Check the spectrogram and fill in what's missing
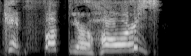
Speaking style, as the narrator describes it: She yelled

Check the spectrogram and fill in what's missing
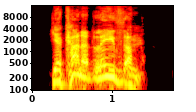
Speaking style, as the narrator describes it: Luca shouted

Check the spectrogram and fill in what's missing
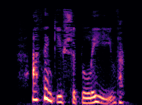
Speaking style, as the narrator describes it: snapped Mrs

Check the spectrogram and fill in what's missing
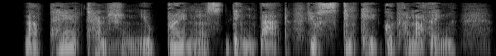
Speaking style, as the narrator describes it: Mimi hissed

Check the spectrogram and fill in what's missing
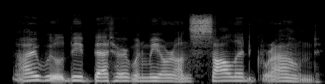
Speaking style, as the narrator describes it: she moaned

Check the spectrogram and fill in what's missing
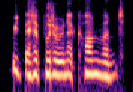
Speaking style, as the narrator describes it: Mama said hysterically, and she began to cry

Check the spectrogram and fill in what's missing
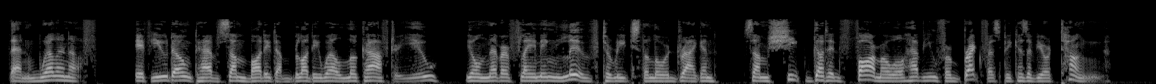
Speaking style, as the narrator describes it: Uno growled

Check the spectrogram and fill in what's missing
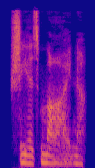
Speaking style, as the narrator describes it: Wolf repeated, his voice tinted with a low growl

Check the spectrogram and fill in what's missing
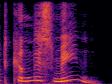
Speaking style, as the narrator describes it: exclaimed the elder lady

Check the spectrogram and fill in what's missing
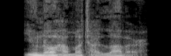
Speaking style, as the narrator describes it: Eddie said in a low, strained voice

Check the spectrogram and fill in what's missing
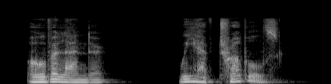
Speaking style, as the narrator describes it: whispered Ares

